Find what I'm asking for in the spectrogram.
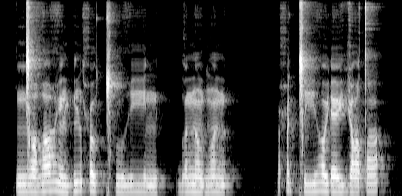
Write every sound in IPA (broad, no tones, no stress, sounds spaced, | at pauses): ŋ͡ǀ e ðˤ ɛ i̯ ɦ ẽ n pʲ ũ n ħ uː ǀʰ u ɦ iː n | ɡ ɔ n ɔ̃ u̯ ɡ ɔ̃ n | ħ y ǀ iː ɦ ɔ y̯ ɾ ɛː y̯ vʲ uː tˤ ũ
